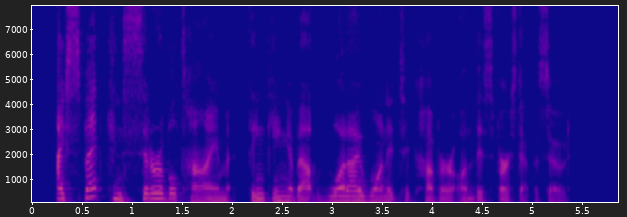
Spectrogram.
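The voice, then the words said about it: Philadelphia accent, pitchy voice. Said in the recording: “my voice is pitchy ... I really do have a Philadelphia accent”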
